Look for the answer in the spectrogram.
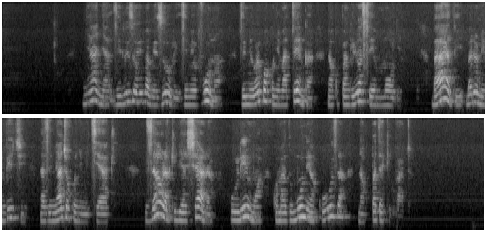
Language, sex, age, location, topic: Swahili, female, 25-35, Dar es Salaam, agriculture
